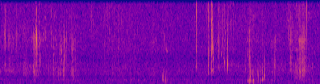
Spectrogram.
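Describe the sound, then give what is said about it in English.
Someone quietly takes a sip of water, with a few soft wet mouth clicks and a swallow over faint background hiss. No one speaks. “I'll take a sip of water.”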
